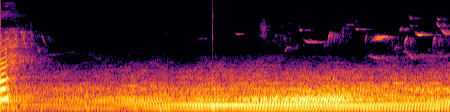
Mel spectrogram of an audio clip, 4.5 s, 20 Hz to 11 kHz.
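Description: Eurocopter EC155 helicopter flying overhead, a steady low droning hum that grows louder over the first three seconds, then eases slightly. Nearby it is quite loud.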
